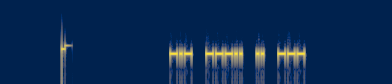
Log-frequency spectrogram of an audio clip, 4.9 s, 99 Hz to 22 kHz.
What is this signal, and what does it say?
Morse code, heard as a keyed tone, about 40 wpm, spaced as for 29 wpm, 700 Hz. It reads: K8IO
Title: USA Call Signs - 4 Characters - 2x Character Spacing - 40wpm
